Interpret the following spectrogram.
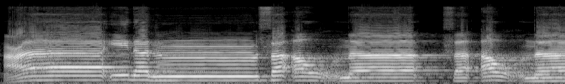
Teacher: تنوین کے بعد فا حروف اخفاء میں سے آ رہا ہے. غین حروف مستعلیہ میں سے ہے پر کریں گے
